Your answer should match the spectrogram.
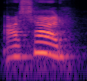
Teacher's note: slightly র এর সঙ্গে হ এর সাউন্ডটি মিক্স হয়ে যাচ্ছে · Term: ঢে বিন্দু র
